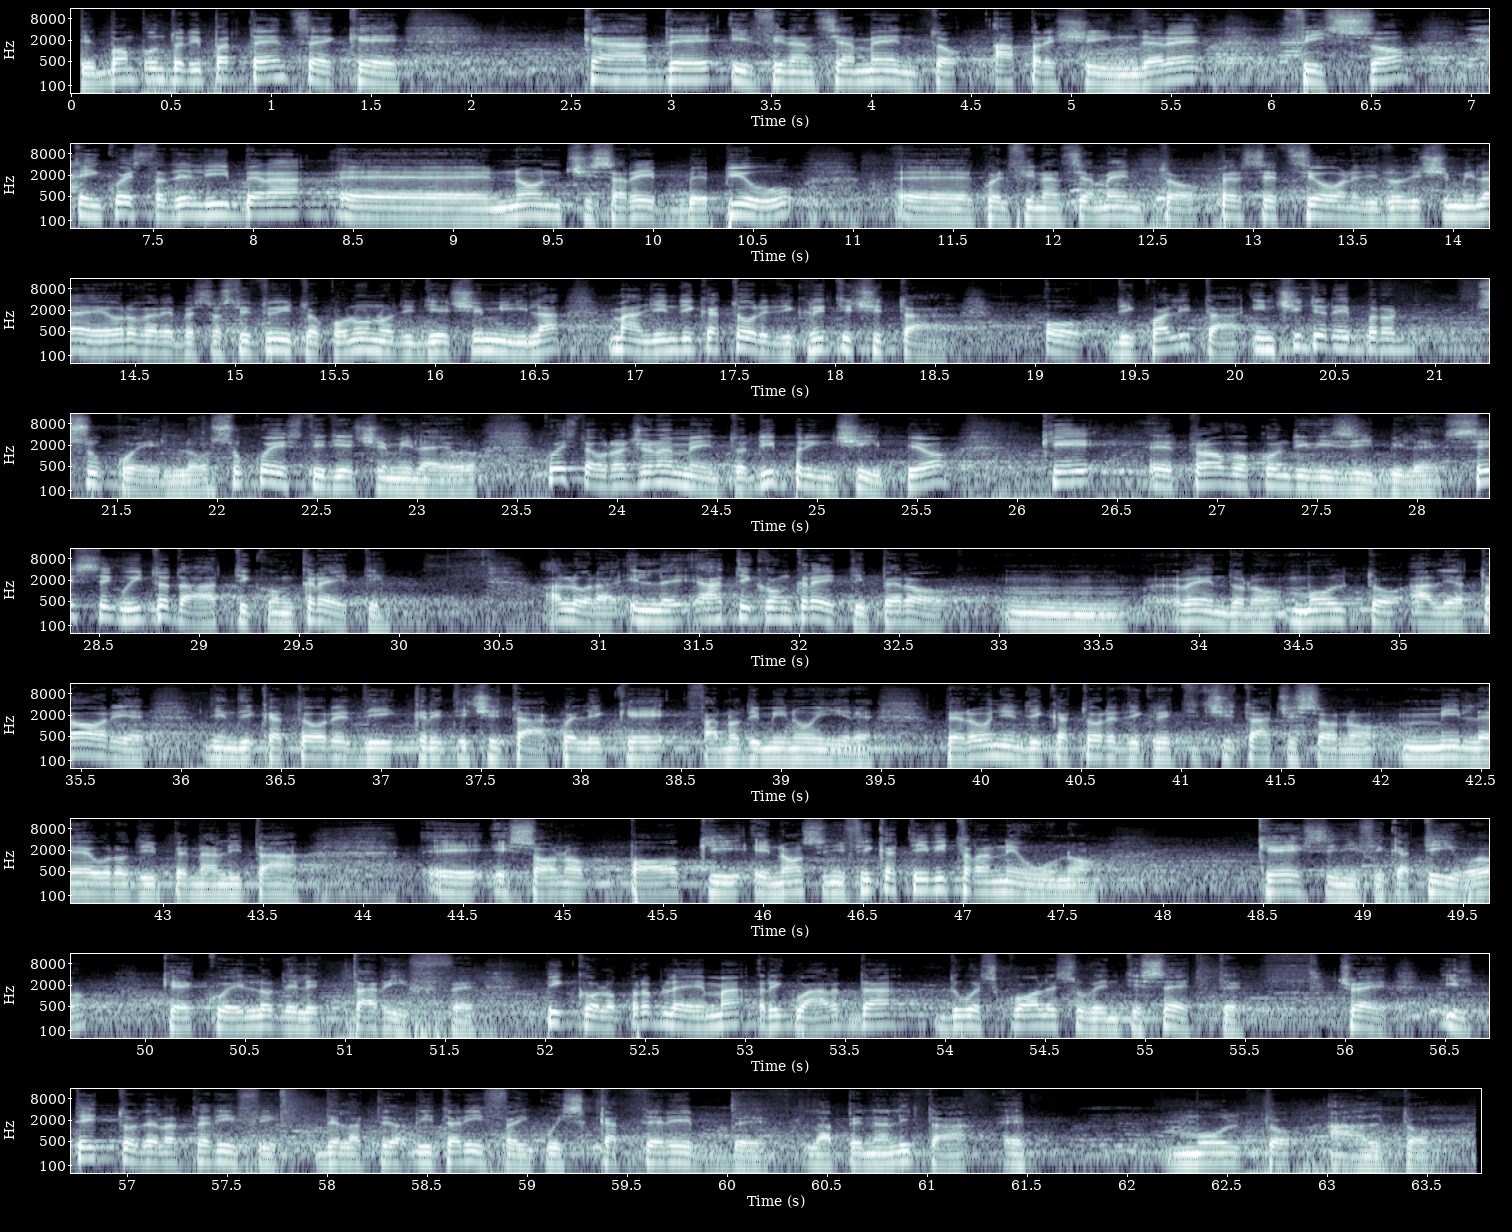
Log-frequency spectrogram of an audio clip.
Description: Ascolta Mirco Pieralisi (Sel), presidente della commissione Istruzione:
